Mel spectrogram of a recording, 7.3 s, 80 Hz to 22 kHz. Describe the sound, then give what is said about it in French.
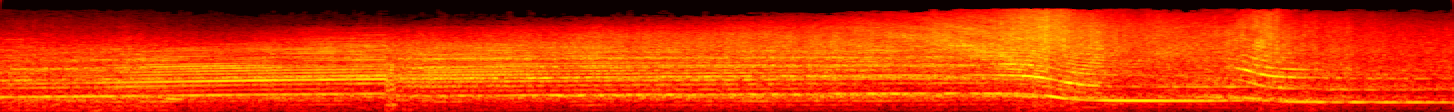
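Formula One race car engines scream on a rain-soaked, waterlogged track. The loud, high whine climbs steadily, then drops sharply at a gear change and settles lower. “La pluie n'a pas cessé de tomber toute la matinée et la piste est détrempée. Ayrton Senna se positionne 13e sur la grille, loin derrière le poleman Alain Prost. La course est lancée avec trois quarts d'heure de retard.”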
